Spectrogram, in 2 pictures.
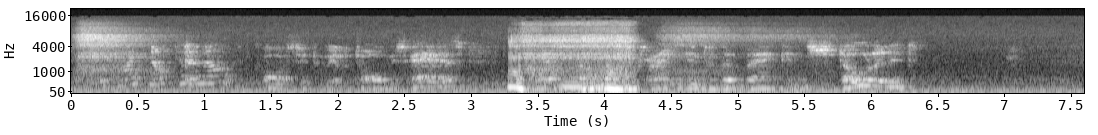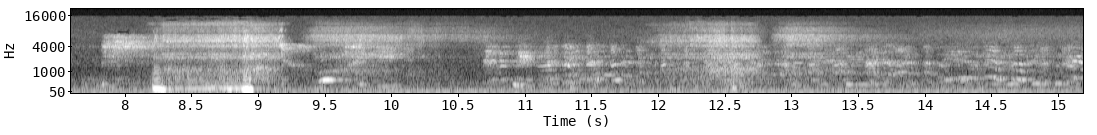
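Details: Rhodesian Ridgeback dog snoring while asleep: rough, snorting snores recurring every few seconds over steady room noise.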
